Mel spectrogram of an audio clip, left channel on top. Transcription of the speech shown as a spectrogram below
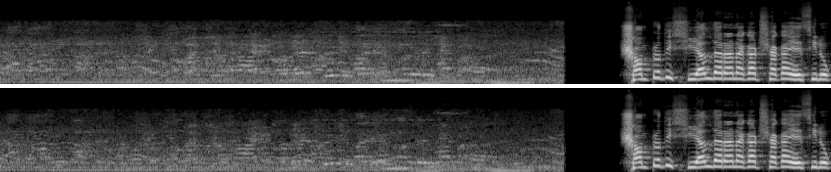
সম্প্রতি শিয়ালদা রানাঘাট শাখায় AC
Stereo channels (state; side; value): normal; both; correlation 0.95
